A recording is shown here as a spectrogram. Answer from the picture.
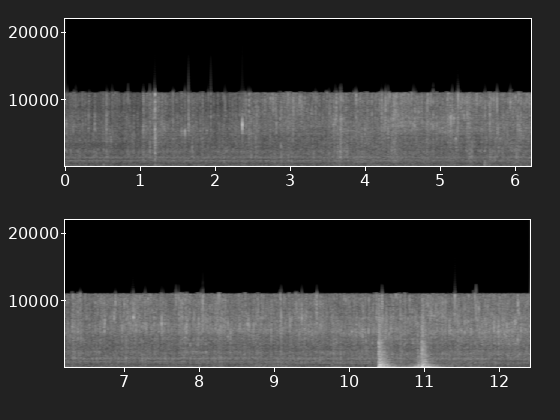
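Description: Halloumi cheese slices frying in butter in a ceramic-coated pan: a steady sizzle with fine crackling that grows slightly louder. Two short knocks near the end are the loudest sounds.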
